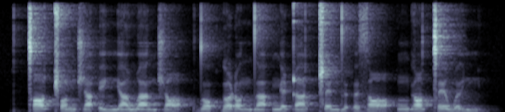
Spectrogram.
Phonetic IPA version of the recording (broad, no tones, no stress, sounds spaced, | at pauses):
ǀ ɑ ǁ ɔ n d͡ʒ a ʔ e ɲ a w a n d͡ʒ ɑ | d ɔ ʔ ɗ ɔ ɽ ɔ n d a ʔ ŋ ɛ ʈ a ǁ ɛ n d ə ʔ ə z ɑ | ŋ ɡ ɑ ǀ ɛ w ə ɲ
